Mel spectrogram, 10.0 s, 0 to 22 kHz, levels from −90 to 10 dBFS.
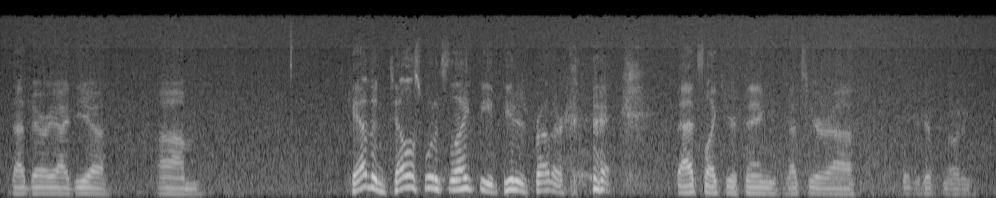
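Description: No technical faults are audible in the speech; the only background is the room's own noise, sitting about 23 dB below the voice and belonging to the recording rather than to the system.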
